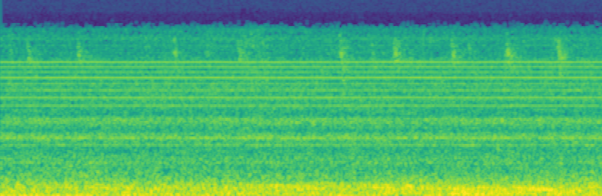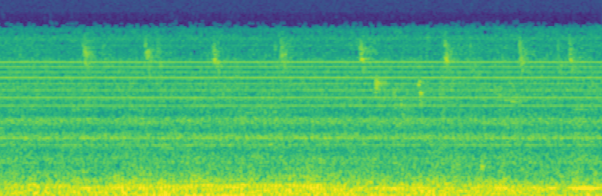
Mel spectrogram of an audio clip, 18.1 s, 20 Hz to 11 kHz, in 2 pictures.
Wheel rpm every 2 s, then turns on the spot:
0, 0, 0, 0, 0, 0, 0, 0, 0.
none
